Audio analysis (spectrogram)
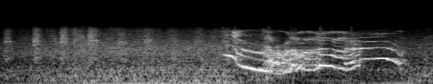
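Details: Two pet dogs yawning; after a few seconds of quiet room hum, a long vocal yawn sweeps down then rises in a squeaky, wavering whine lasting about three seconds before fading.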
